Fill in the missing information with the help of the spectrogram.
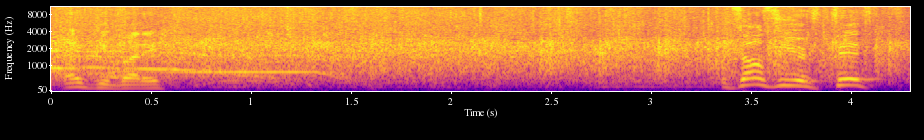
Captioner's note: applause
